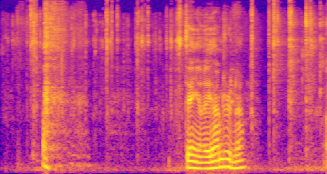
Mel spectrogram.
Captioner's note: laughter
